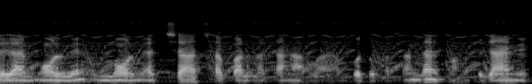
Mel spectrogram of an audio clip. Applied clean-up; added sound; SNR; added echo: none; Alarm; 19 dB; none.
